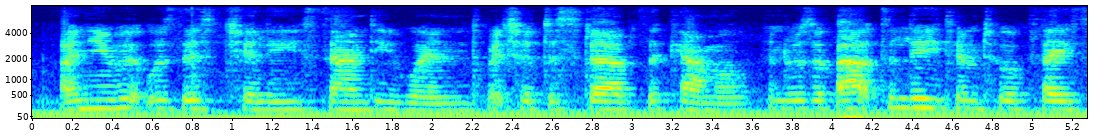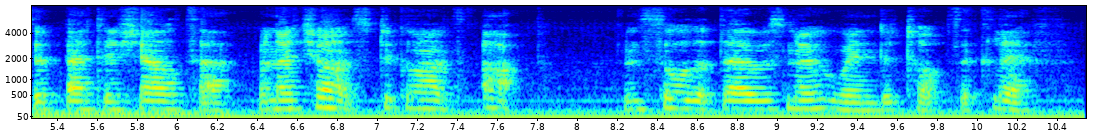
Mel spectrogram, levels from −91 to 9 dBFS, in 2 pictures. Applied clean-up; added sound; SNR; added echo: none; Bus; 5 dB; reverberation time 0.2 s.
